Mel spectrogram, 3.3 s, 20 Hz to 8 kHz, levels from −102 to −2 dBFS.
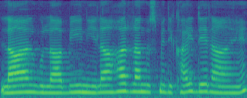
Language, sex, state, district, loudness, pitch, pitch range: Hindi, female, Uttar Pradesh, Jalaun, -27 LUFS, 205 Hz, 195-220 Hz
